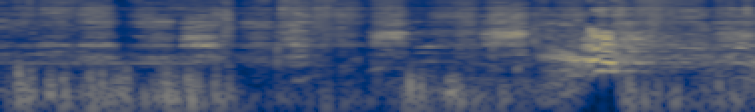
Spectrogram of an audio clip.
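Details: German Shepherd and Rottweiler fighting, with rough, low growling and a person talking nearby.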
